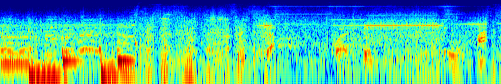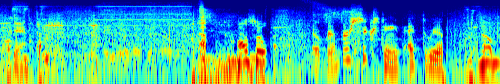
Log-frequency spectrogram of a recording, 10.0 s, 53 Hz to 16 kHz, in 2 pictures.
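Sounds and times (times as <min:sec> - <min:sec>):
steady high radio whistle: 0:00.8 - 0:08.7
garbled radio speech: 0:01.2 - 0:10.0.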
